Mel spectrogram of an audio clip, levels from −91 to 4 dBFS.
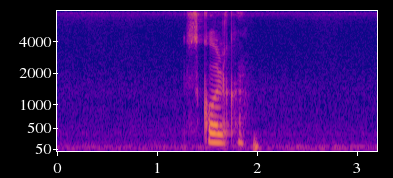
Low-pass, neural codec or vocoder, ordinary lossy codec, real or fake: none; none; none; real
